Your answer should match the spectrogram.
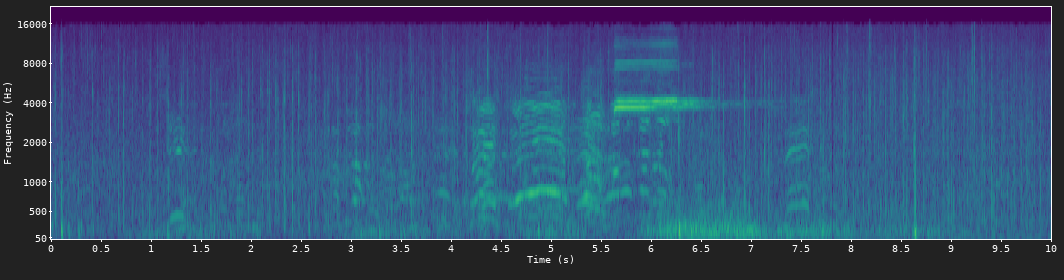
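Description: Players shouting across an open football pitch, then a referee's whistle: one short, shrill blast about six seconds in. A single sharp knock, like a ball being kicked, follows near the end.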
